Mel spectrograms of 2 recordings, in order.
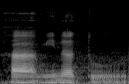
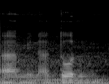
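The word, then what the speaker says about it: آمنة: Aminatu, Zainabu, nggak boleh baca Aminatun, salah. Zainabun, salah Zainabun, tapi Zainabu. Fatimatu, bacanya diperhatikan panjang pendek.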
